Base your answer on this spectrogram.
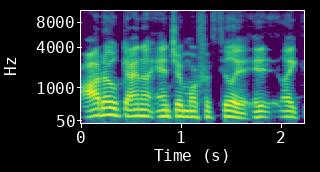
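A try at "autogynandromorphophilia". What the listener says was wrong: He's adding syllables every time. Because he keeps adding syllables every time.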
